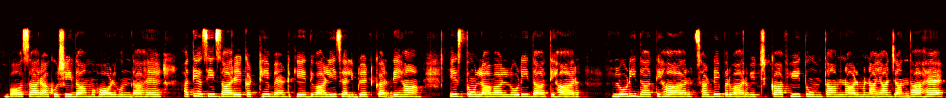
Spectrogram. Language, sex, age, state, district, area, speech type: Punjabi, female, 30-45, Punjab, Tarn Taran, rural, spontaneous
